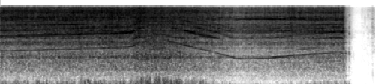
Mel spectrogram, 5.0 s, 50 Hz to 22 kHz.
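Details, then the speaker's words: Circa-1995 Milwaukee 0435-1 12V cordless drill on a 14V M14 lithium battery through an adaptor, after the trigger and chuck were replaced and reassembled: the whine rises and falls smoothly with the trigger and stops cleanly, giving healthy variable speed. "So you should be able to hear the difference. It's a nice control on that."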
